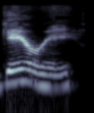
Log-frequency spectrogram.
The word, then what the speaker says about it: Gerry: And the um the concept the idea of gerrymandering comes from Elbridge Gary spelled the same pronounced differently.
